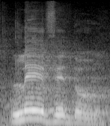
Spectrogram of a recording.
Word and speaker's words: lêvedo: eu tô gente agora lêvedo mais forte é o Lê pronto é o ingrediente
